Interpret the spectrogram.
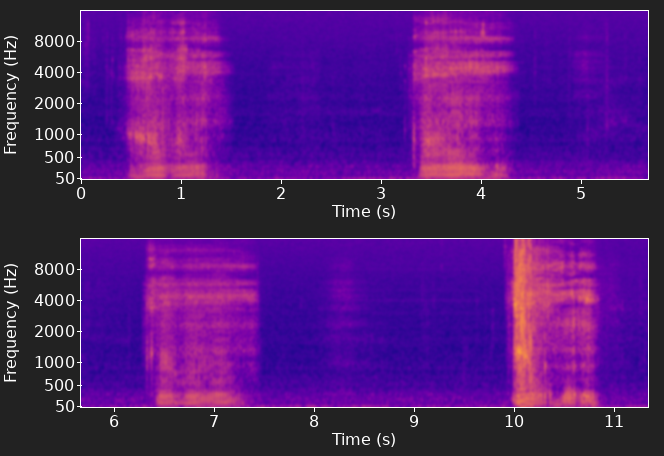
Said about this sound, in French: Comment reconnaître une personne qui ronfle et qui souffre d'apnée? Écoutez bien ceci.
